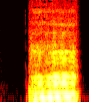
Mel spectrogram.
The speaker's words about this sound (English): I'm going to go animal. That is an animal. That is a dog.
